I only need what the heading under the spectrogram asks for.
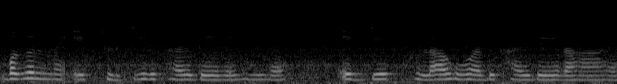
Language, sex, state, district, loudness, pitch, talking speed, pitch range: Hindi, female, Uttar Pradesh, Budaun, -39 LUFS, 225 Hz, 175 wpm, 215-240 Hz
